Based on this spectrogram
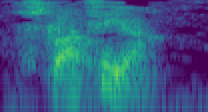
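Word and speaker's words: strateia (στρατιά): In Greek, it's pronounced strateia. We know it from strategy, strategic. Remember Elijah and his servant,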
